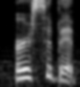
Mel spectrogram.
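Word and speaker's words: Erzsébet: killer in recorded history Ursa bit Bathory known by the English pronunciation Elizabeth Bathory was born in the year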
